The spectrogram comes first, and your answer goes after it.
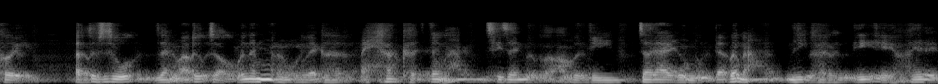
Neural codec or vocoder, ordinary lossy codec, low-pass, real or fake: codec, 16 kHz, 0.5 kbps, FreqCodec, larger model; MP3, 48 kbps; 7.2 kHz; fake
